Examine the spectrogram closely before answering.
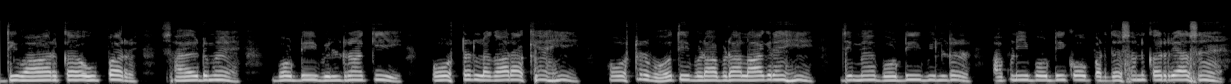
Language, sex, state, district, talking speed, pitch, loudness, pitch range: Marwari, male, Rajasthan, Churu, 130 wpm, 195 Hz, -18 LUFS, 185-205 Hz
